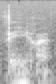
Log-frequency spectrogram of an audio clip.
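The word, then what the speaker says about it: være: I need to pronounce the R a bit more German.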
